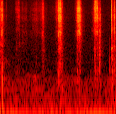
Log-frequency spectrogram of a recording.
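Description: A deck of tarot cards being shuffled by hand, the cards sliding and rasping against each other in a few short, unevenly spaced strokes.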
